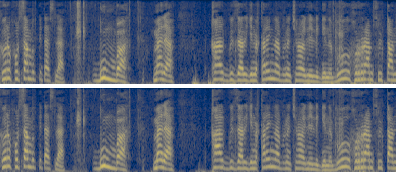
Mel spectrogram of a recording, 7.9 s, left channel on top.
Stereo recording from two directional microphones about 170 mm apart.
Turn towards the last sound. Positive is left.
turn(degrees=-10)  # may be behind; listen again after turning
